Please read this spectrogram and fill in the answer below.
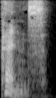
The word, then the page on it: pence: British English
